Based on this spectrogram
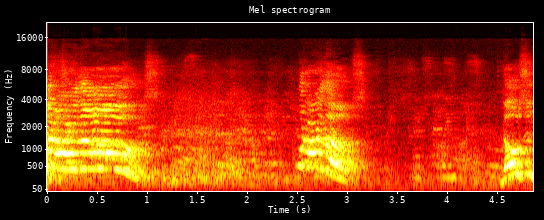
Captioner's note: laughter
